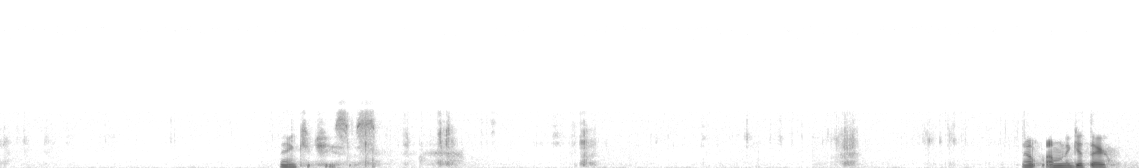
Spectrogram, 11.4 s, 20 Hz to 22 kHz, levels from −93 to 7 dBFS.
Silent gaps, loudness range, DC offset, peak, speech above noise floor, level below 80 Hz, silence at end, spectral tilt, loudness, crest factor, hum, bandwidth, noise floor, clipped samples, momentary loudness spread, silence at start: none; 23 LU; under 0.1%; -22 dBFS; 43 dB; -90 dBFS; 0.25 s; -4.5 dB/octave; -42 LUFS; 28 dB; none; 19 kHz; -84 dBFS; under 0.1%; 23 LU; 2.8 s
